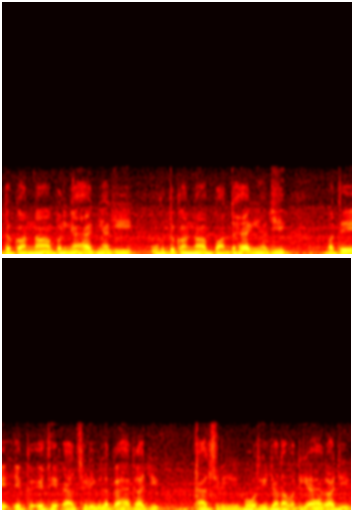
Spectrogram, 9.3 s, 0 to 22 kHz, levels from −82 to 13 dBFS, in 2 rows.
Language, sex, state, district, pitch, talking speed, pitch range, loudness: Punjabi, male, Punjab, Kapurthala, 150 Hz, 155 wpm, 140-165 Hz, -13 LUFS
